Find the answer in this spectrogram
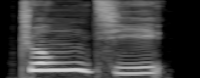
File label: "中级", Chinese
